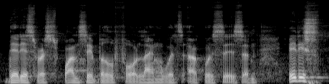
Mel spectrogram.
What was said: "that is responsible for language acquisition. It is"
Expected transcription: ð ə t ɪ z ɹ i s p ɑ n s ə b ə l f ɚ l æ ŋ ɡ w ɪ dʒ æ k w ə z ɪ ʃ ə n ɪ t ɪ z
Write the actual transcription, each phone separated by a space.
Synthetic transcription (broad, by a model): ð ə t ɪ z ɹ i s p ɑ n s ə b ə l f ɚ l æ ŋ ɡ w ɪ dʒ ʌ k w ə s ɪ s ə n ɪ t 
